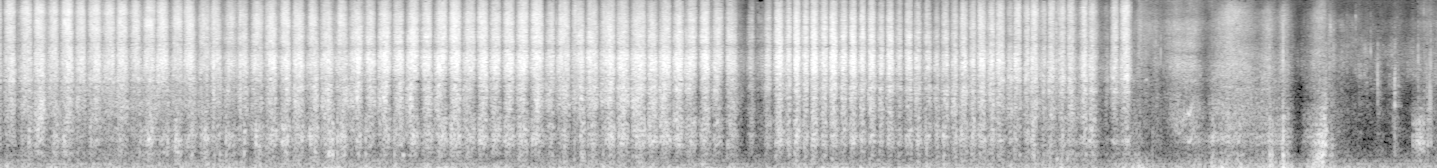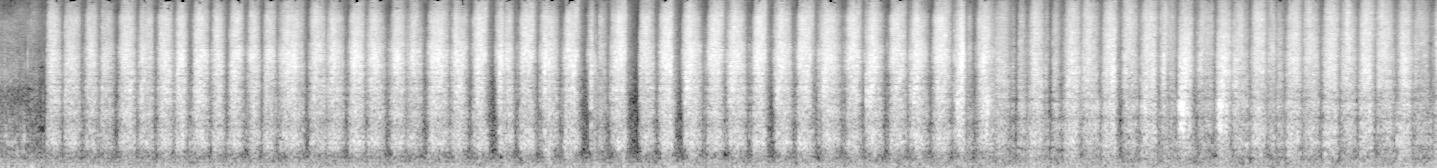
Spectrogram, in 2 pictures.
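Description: Stiff-bristled wooden brush scrubbing the foamy rubber cupsole of a white leather sneaker in quick back-and-forth strokes. The scrubbing stops for a few seconds near the middle, then resumes in a fast, even rhythm.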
